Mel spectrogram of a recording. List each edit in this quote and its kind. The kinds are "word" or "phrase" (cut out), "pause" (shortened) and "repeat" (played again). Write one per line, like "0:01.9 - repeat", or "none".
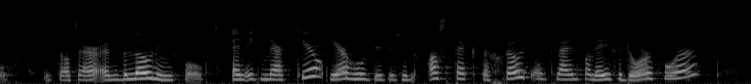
0:02.2 - pause
0:03.2 - word
0:04.2 - word
0:05.9 - word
